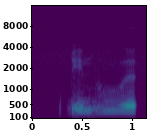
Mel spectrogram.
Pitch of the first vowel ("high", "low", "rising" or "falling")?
low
